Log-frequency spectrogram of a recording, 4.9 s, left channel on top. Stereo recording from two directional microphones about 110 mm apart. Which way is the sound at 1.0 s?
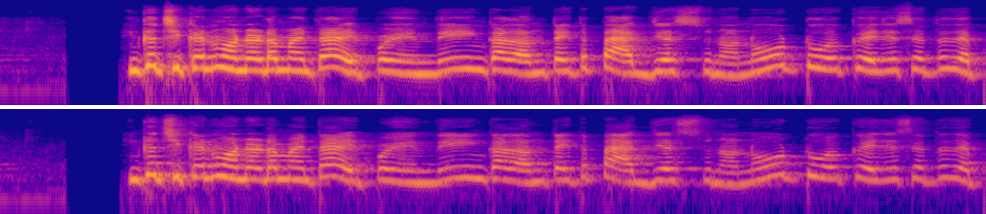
30° left (ahead or behind).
